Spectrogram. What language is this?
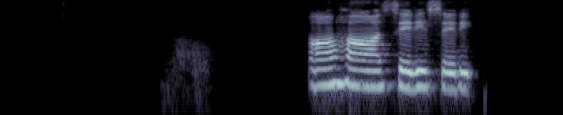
Tamil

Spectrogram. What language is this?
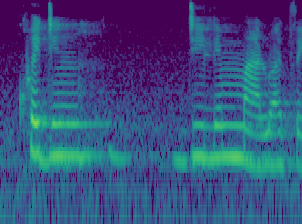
Tswana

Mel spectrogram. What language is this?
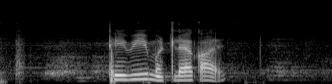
Marathi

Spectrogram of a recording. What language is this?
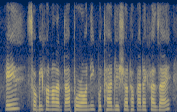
Assamese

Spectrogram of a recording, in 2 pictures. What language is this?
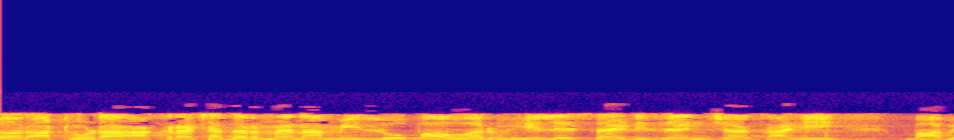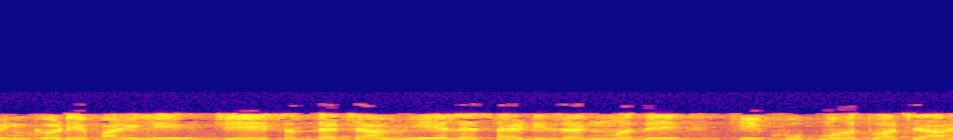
Marathi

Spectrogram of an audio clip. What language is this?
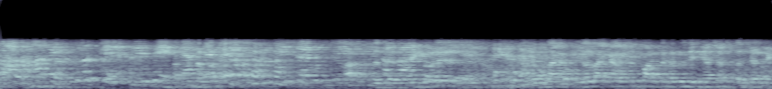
Romanian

